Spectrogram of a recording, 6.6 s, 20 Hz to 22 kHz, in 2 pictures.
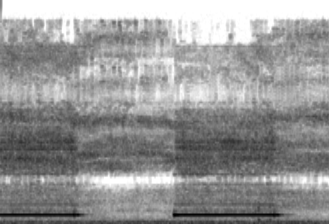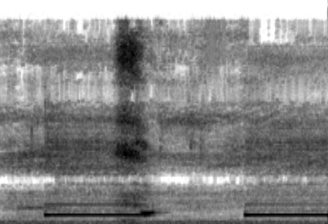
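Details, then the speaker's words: Steady one-second tone repeating every two seconds, about 30 a minute: an IV infusion pump alarm beside a hospitalized patient with IPF whose oxygen need rose from 1 to 5 liters. "Oh, my IV's beeping. So, Wednesday night, I hope y'all can still hear me through that."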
